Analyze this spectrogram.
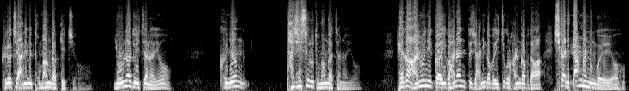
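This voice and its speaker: A man's voice: fairly high pitch, expressive, moderate pace. A man, a pastor giving a Bible study sermon, explaining words one by one and asking the listeners rhetorical questions.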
